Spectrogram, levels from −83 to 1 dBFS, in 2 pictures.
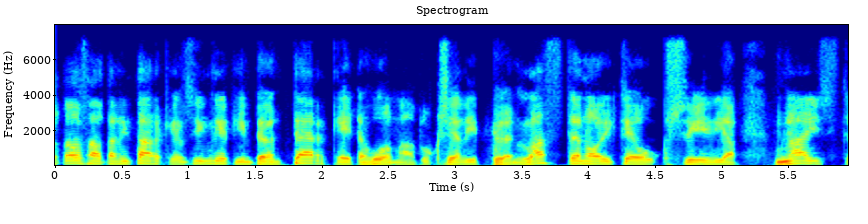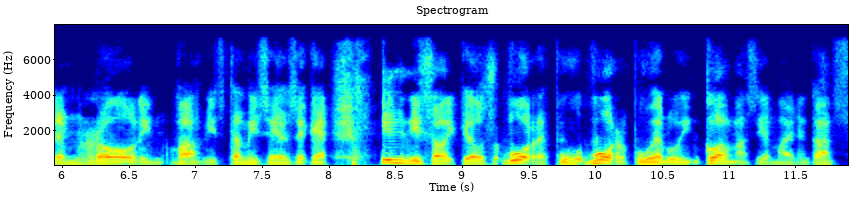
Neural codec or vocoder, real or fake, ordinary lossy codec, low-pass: codec, 16 kHz, 2 kbps, FreqCodec, smaller model; fake; none; 7.2 kHz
